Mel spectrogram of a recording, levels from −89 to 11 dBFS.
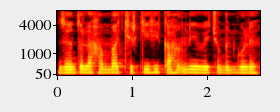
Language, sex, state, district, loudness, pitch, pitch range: Wancho, male, Arunachal Pradesh, Longding, -17 LUFS, 135 Hz, 130-140 Hz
